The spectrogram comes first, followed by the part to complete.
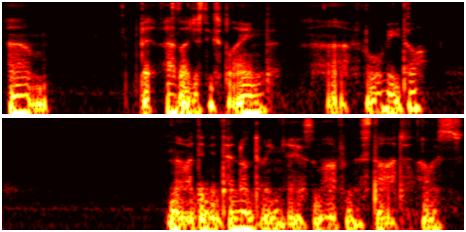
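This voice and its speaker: A young man, an ASMR channel creator, answers viewer questions in a soft whisper, rambling with fillers. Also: on the low side, level tone, a little slow, creaky, husky.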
